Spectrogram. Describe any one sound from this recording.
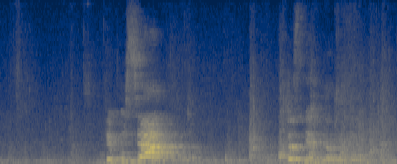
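A woman speaks through a microphone, reading out in an echoing hall.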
